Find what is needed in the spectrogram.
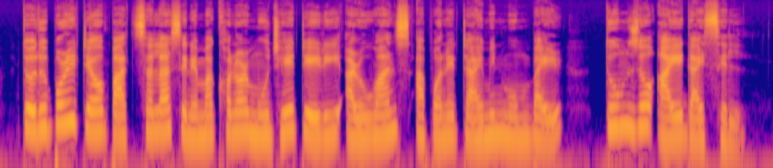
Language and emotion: Assamese, neutral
